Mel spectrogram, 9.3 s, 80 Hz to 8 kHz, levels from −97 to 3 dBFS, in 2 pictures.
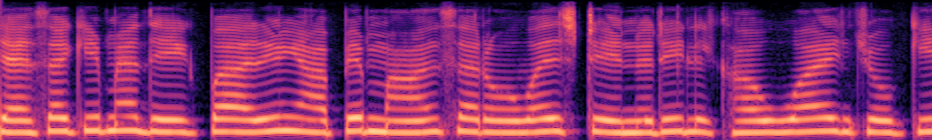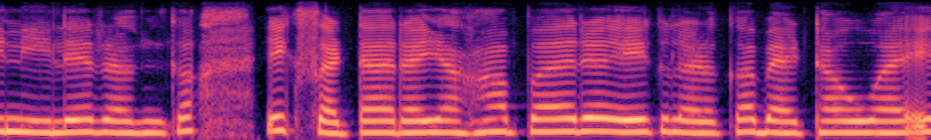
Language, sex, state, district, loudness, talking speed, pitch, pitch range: Hindi, female, Chhattisgarh, Sukma, -14 LUFS, 200 wpm, 255 Hz, 245-265 Hz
